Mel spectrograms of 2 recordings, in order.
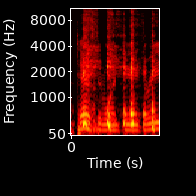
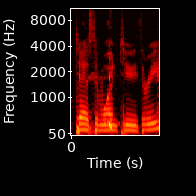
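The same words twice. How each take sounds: First: Loud, booming soldier mic check; booming Marine voice. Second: Louder mic check; booming Marine voice. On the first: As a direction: boom it out like a drill sergeant. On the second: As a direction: project like a Marine. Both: Real, not acted. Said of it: "use your booming Marine voice".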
